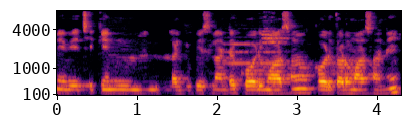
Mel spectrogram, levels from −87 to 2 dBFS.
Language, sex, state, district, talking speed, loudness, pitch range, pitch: Telugu, male, Andhra Pradesh, Guntur, 155 wpm, -22 LUFS, 130-135 Hz, 130 Hz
